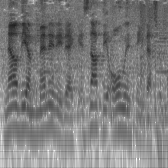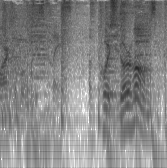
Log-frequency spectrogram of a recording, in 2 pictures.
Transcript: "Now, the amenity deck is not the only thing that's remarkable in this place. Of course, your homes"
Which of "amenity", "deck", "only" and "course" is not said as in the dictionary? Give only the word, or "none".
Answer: none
